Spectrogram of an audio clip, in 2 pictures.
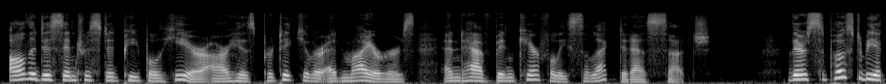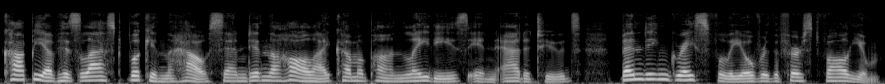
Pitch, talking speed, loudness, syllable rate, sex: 165 Hz, 150 wpm, -20 LUFS, 4.9 syllables/s, female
